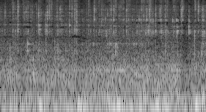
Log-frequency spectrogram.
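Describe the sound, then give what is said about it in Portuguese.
Hot water pours through coffee grounds in a filter in a steady, continuous gushing stream, with no voices. “Aí, água ferveu. Pó de café, pé na estrada no coador. Bora passar o café.”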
